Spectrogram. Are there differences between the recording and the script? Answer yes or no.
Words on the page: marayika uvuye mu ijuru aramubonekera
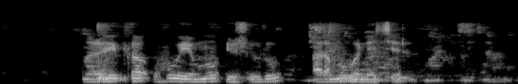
no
